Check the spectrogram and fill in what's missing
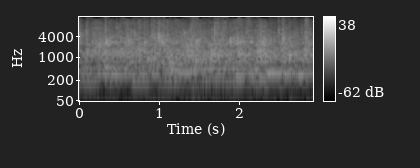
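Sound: audience clapping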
